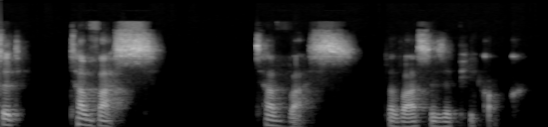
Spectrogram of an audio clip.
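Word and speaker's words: טווס: kamatz in this case, then we pronounce this vav like V in English. It's a consonant, it's not a vowel. And we pronounce it tavas.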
